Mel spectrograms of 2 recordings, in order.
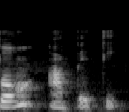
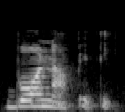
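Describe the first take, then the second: First: The n of the first word is silent. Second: The n is pronounced and linked to the next word. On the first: "यहाँ पे मैंने बॉन नहीं बोला है, एन silent है" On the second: "एन pronounce करेंगे, मिक्स होगा"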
